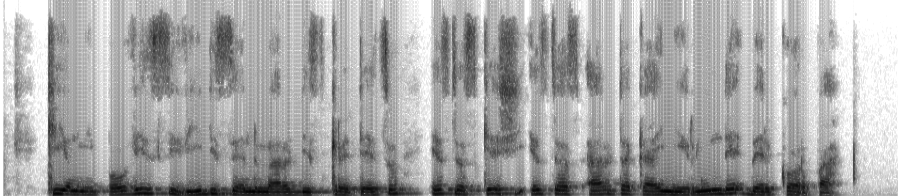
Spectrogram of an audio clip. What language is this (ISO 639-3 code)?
epo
